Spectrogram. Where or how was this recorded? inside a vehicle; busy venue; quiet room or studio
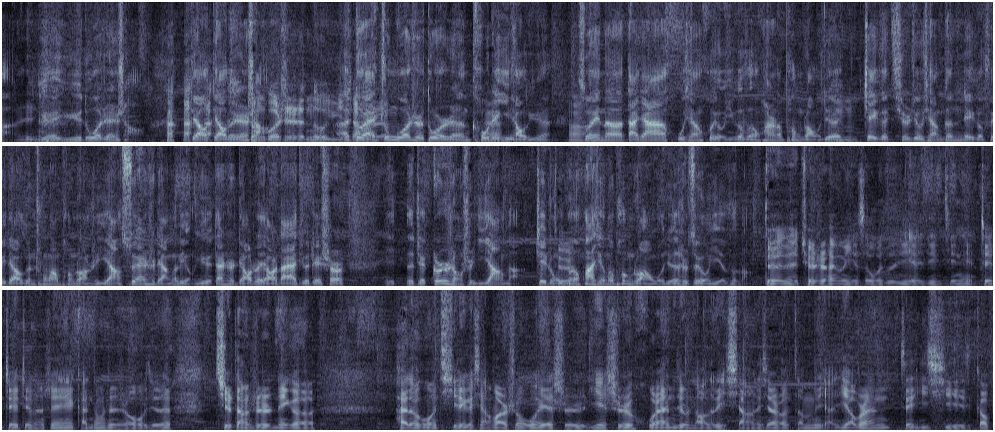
busy venue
